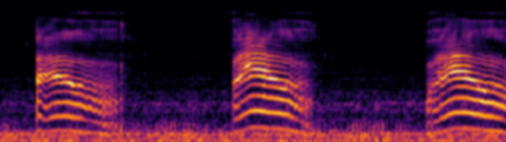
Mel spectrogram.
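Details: Morning indoors, a tabby cat seems to tell its owner the Shiba dog is missing after a walk began. Three insistent, slightly rising-then-falling meows, about one every two seconds, over a quiet room.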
